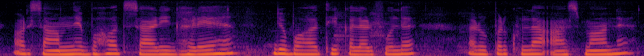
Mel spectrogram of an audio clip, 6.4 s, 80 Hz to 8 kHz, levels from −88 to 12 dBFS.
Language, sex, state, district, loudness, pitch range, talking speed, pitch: Hindi, female, Bihar, Araria, -29 LUFS, 195-220 Hz, 150 wpm, 205 Hz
